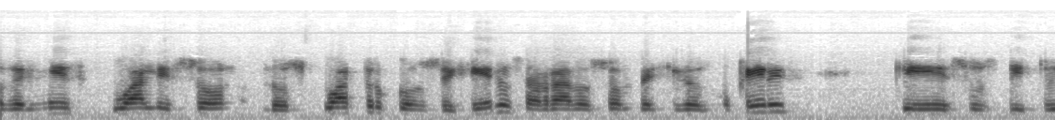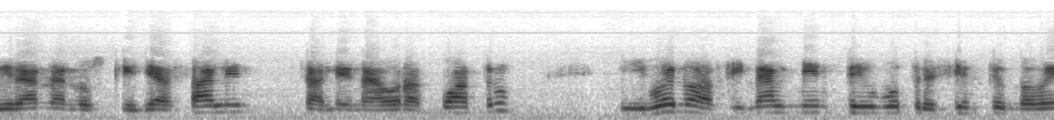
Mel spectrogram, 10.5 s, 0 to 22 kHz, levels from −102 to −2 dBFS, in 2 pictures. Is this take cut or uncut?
uncut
